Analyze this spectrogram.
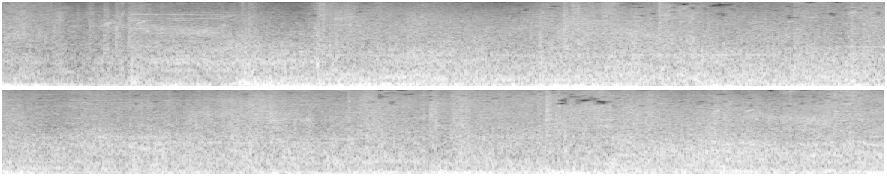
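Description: Magic spells burst and crackle in a fast fight.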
